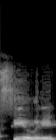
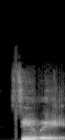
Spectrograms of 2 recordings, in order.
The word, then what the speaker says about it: Celie: novel the color purple it's not just that celie and that's how you're supposed to pronounce it celie is a woman it's also that she's black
